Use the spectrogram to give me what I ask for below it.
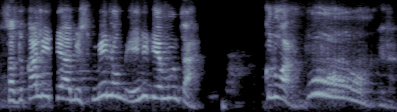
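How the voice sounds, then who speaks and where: Older guy telling a testimony to a crowd, emphatic and animated, pitch jumping all over, muffled sound. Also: a little fast, slight background noise. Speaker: grandfather giving testimony. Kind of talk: testimony to an audience. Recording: dull lo-fi recording.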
